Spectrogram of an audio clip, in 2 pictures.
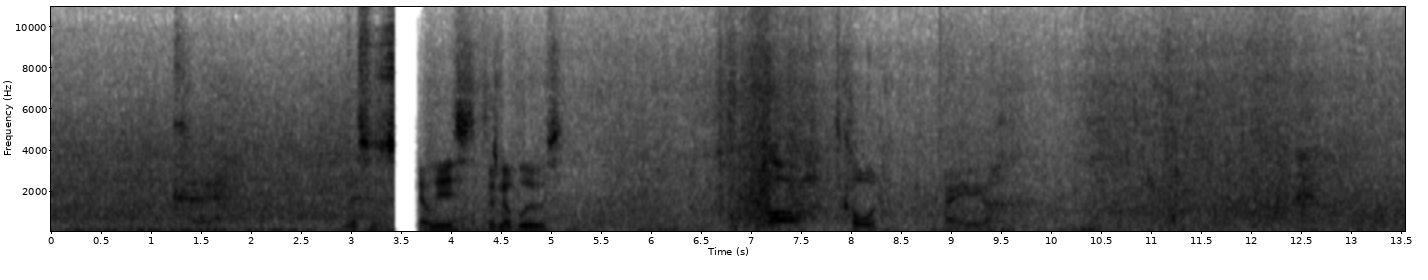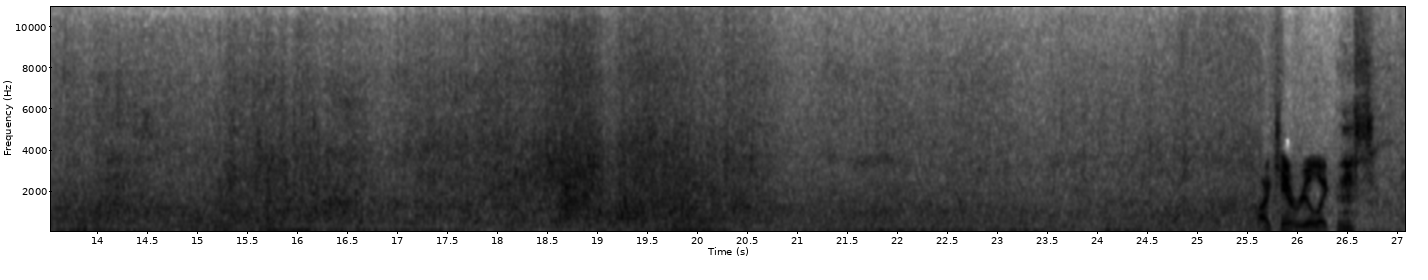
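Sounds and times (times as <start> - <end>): wind buffeting microphone: 0.0 - 27.0
waves washing at shore: 4.8 - 27.0.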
